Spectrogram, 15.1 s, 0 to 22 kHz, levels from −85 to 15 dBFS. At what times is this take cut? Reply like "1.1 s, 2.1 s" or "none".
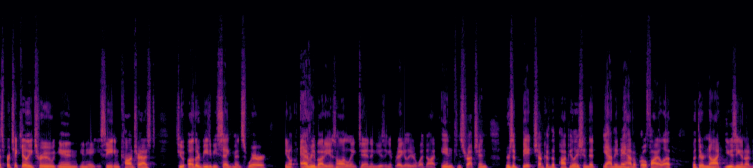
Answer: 2.3 s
